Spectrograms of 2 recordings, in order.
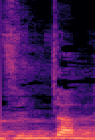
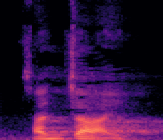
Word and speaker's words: Sancai: Bukan sincan ya. Sancai.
